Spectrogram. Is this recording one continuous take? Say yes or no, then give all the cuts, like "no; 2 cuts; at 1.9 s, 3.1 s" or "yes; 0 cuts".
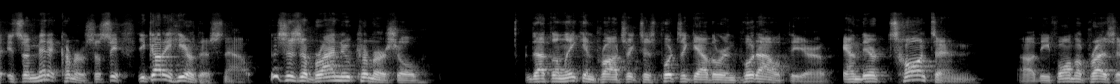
no; 2 cuts; at 2.6 s, 8.4 s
